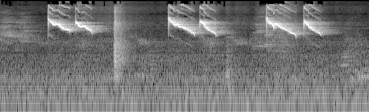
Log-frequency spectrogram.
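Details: Paired, falling high-pitched notes from a white-eye (pleci), used to excite other birds, repeat about once per second, with a sharp click between the first pairs.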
